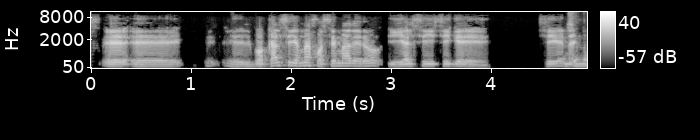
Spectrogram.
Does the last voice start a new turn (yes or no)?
no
